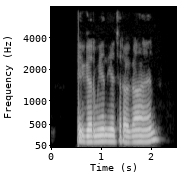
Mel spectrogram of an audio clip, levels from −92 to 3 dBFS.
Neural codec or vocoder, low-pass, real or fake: none; 7.2 kHz; real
